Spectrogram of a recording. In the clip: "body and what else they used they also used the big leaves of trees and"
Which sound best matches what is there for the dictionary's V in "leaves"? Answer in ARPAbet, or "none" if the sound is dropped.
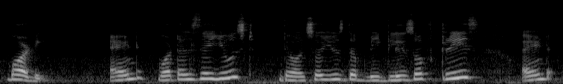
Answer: none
